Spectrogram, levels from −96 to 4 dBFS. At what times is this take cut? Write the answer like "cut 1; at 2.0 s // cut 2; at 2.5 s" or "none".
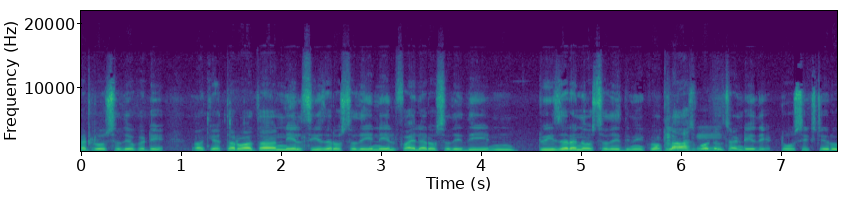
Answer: cut 1; at 5.8 s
